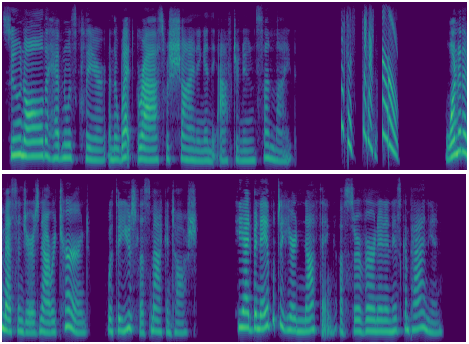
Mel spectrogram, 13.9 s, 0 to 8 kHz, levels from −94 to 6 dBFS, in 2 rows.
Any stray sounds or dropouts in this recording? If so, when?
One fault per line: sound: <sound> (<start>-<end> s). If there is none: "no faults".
sound: chirp (5.1-6.0 s)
